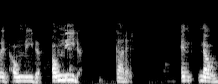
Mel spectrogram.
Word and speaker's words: Oneida: I was born in Oneida, Kentucky, and I grew up around the Oneida area.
